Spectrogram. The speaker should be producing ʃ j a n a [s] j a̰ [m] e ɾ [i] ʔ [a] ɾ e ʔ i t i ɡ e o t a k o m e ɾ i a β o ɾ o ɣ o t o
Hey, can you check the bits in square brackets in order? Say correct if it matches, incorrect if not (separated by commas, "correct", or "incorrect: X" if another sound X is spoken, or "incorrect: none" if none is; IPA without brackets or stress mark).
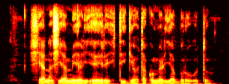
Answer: incorrect: ʃ, correct, correct, incorrect: e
